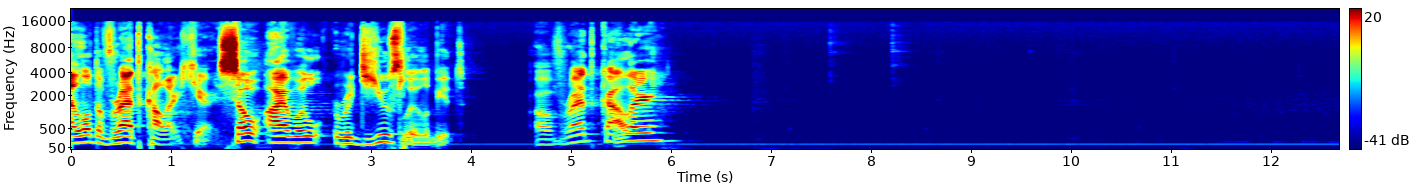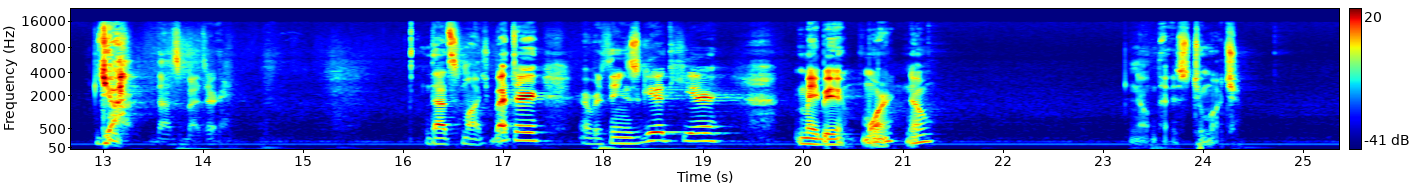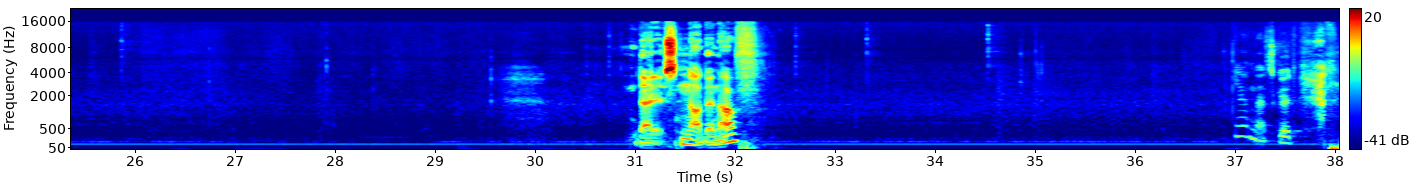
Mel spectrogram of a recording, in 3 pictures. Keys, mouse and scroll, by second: 3.0 click, 7.5 click, 20.5 click, 24.7 click, 29.9 scroll up 1, 30.4 middle click, 30.9 scroll up 1, 31.3 middle click, 31.8-32.4 scroll up 1, 32.4 middle click, 33.2 click.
